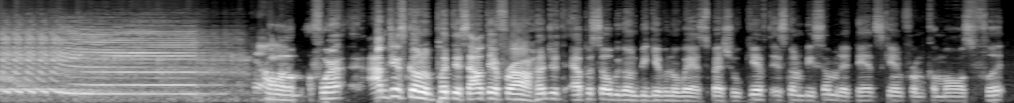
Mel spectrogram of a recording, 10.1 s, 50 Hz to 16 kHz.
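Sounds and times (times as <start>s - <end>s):
air horn blast: 0.0s - 2.5s
speech: 2.6s - 10.1s.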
